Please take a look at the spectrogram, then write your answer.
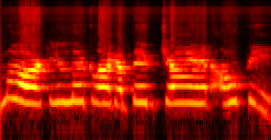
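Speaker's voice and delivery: high-pitched put-on voice, barked.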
